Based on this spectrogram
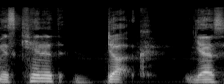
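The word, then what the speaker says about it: Duyck: This man's name is Kenneth Duck. Yes, his last name is Duck, but it's spelled D-U-Y-C-K. And this man is from Oregon, and he has admitted to having sexual contact with a horse.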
